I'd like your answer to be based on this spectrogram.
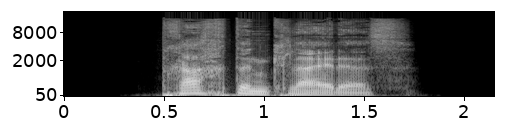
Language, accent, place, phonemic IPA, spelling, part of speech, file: German, Germany, Berlin, /ˈtʁaxtn̩ˌklaɪ̯dəs/, Trachtenkleides, noun, De-Trachtenkleides.ogg
- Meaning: genitive singular of Trachtenkleid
